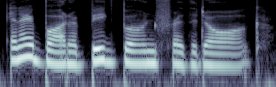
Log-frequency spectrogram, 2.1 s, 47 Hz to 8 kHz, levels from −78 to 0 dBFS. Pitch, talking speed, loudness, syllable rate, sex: 195 Hz, 260 wpm, -17 LUFS, 4.8 syllables/s, female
